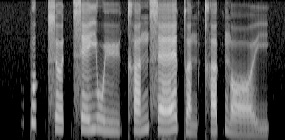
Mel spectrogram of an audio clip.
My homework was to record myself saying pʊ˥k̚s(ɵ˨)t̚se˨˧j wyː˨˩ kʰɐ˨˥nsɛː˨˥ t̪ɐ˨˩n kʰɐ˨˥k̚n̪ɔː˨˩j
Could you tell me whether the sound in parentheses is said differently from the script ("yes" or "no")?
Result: no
